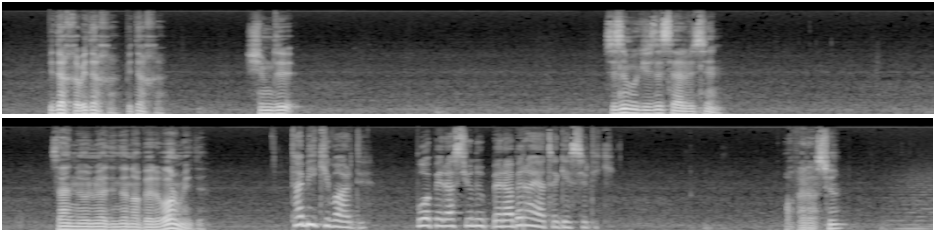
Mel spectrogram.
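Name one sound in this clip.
A middle-aged man speaks tensely and sternly nearby.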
